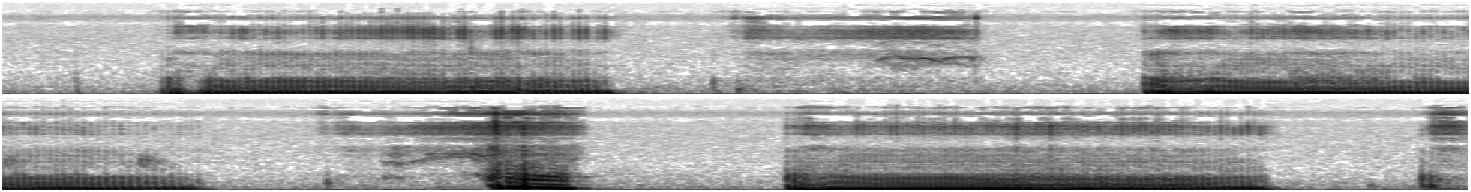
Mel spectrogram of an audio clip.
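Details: Three long, rumbling snores about every three seconds, with a short snort between, from a sleeping, very tired pug.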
